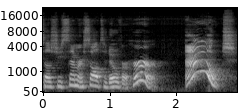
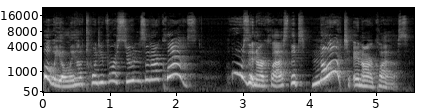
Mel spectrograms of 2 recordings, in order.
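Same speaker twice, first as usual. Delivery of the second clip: lightly voiced confused teacher; puzzled teacher; 8 semitones higher, 6 dB louder than usual. A narrator's reading. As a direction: work out the riddle aloud. Teacher puzzling over headcount.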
